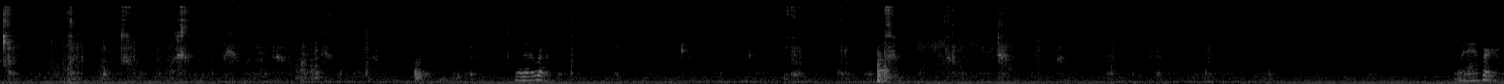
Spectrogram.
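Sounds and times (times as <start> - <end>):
chewing crunchy chips: 0.0 - 10.8.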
